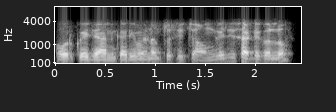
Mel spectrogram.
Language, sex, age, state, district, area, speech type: Punjabi, male, 30-45, Punjab, Kapurthala, urban, conversation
